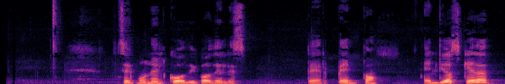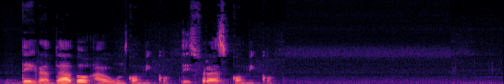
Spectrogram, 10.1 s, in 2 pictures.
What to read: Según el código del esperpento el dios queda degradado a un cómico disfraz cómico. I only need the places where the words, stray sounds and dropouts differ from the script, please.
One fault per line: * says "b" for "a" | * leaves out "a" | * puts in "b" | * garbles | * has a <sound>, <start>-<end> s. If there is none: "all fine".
all fine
